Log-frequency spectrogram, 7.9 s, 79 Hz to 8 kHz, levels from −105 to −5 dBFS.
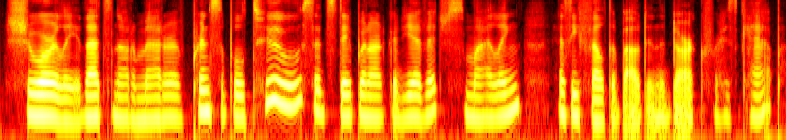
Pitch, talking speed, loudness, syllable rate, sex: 185 Hz, 170 wpm, -20 LUFS, 4.5 syllables/s, female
